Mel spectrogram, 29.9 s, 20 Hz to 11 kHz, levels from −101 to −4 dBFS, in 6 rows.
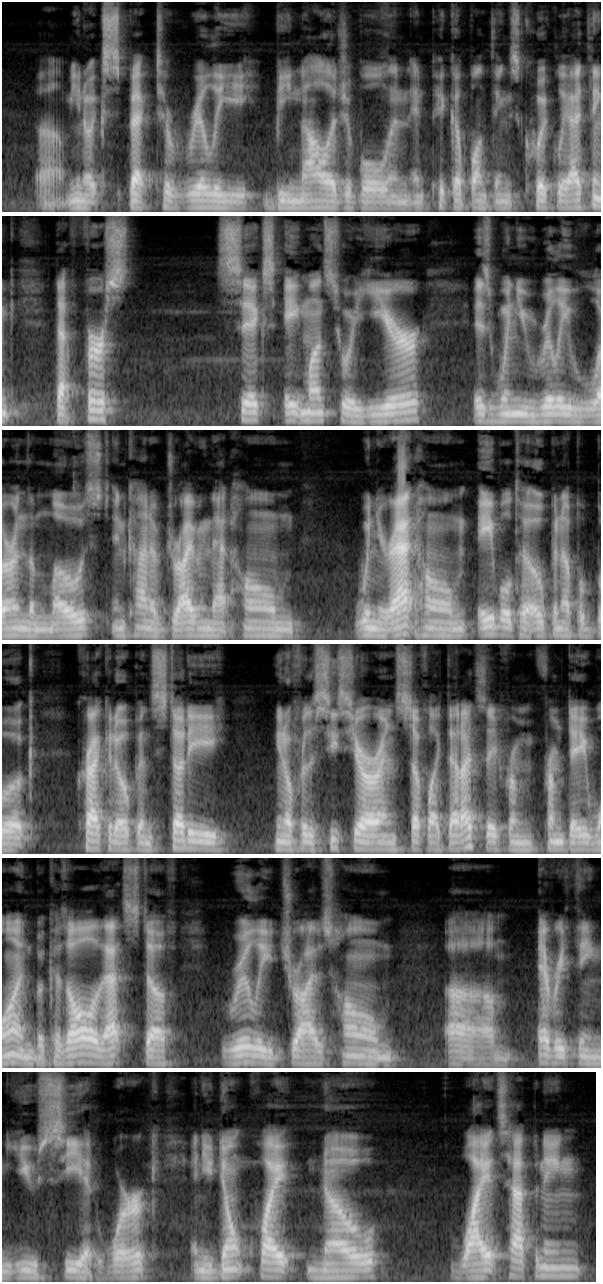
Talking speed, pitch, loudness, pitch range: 180 wpm, 105 Hz, -26 LUFS, 100-115 Hz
